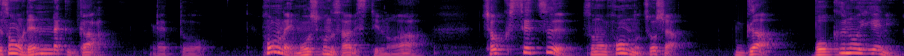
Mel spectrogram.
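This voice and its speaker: Man, casual storytelling monologue, trader recounting his past, lively rising and falling intonation, mellow dark tone, chatty affirming fillers. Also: medium pitch. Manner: frequent self-affirming "un" fillers, conversational.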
